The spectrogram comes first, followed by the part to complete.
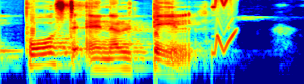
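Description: A man's voice speaking, then, about one and a half seconds in, a short synthetic 'plop' sound effect with a quick pitch glide down and back up. It is a slide-animation cue marking the highlight moving to the next point.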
